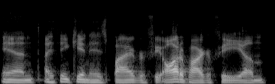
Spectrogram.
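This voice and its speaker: A man hosts a conversational podcast in a fairly low voice with plenty of fry. He tells anecdotes in measured, halting phrases. The recording is dry and free of room echo. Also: level tone. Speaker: podcast host.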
